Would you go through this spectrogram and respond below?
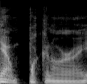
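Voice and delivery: short-tempered, angry, irritable snapped reply. Recalling his wife asking if he was all right, the speaker retells snapping at her. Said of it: "Like snapped at her".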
